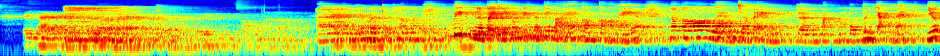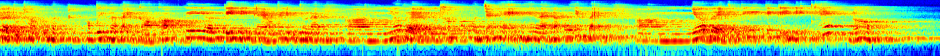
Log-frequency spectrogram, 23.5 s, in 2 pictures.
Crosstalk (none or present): present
